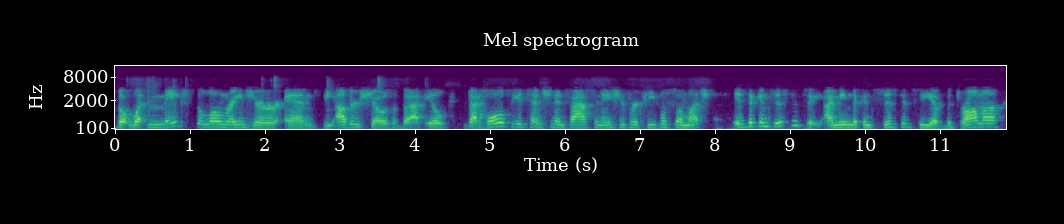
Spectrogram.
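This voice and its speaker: A man's voice: a little high, normal speed. A man from Canada talking conversationally as a podcast guest. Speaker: podcast guest, audio drama writer-director. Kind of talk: conversational roundtable discussion. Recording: thin, phone-like band-limited line.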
